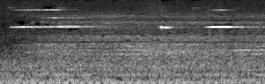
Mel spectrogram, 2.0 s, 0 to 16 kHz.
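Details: Toyota Harrier SXU10 while driving: thin, high-pitched brake squeal comes and goes over quiet rolling noise; cause not yet found.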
